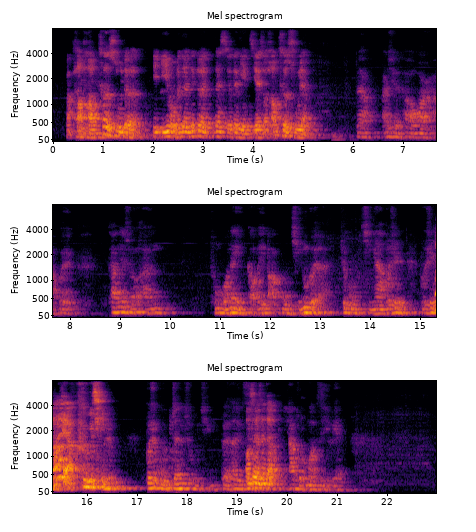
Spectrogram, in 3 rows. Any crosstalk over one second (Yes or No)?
Yes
